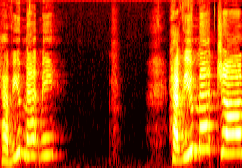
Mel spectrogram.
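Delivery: sarcastic, with a high tone. Explaining the sarcastic use of a question with an example, sarcastic. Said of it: "when it's said sarcastically".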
